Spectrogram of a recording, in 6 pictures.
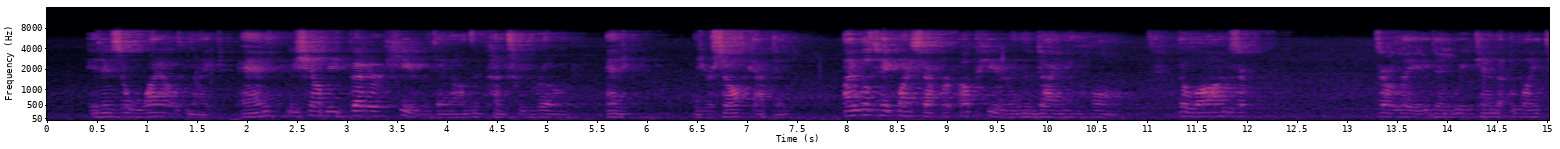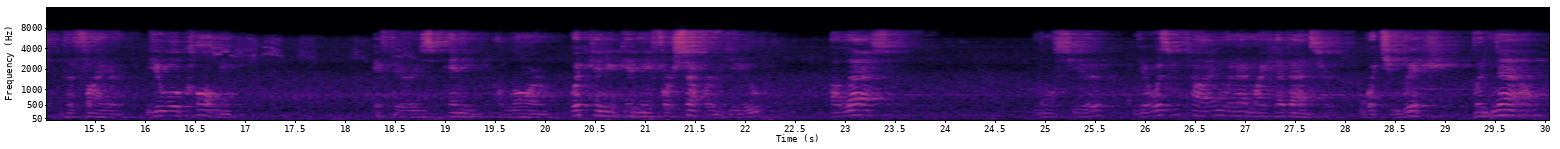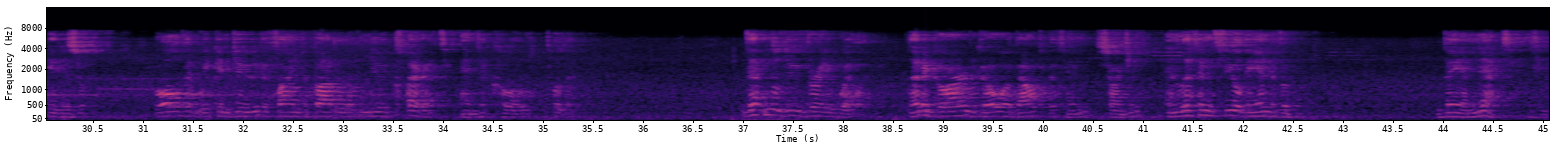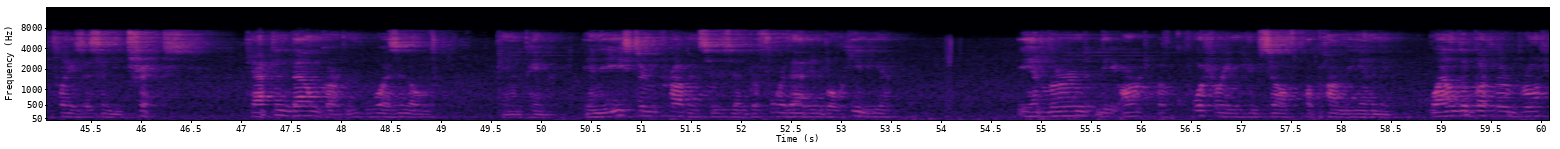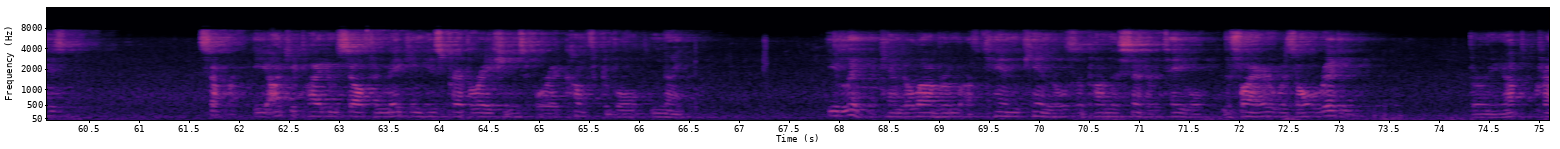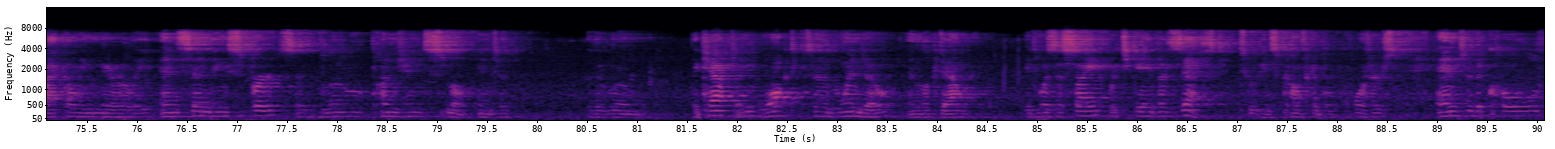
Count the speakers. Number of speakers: one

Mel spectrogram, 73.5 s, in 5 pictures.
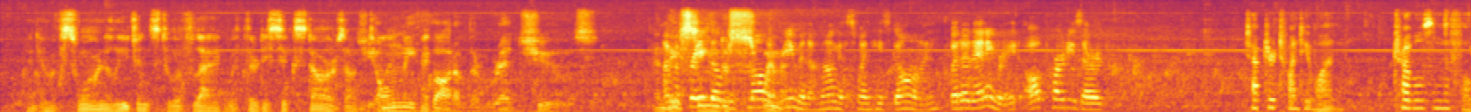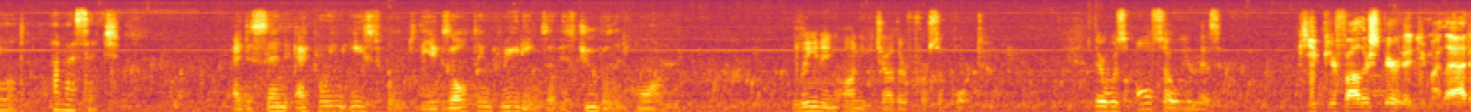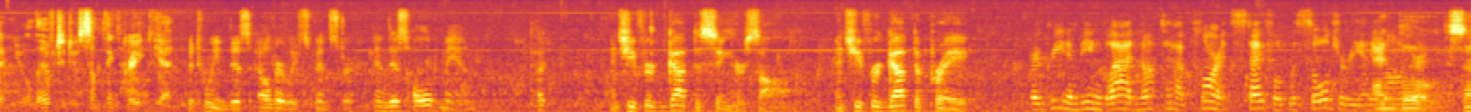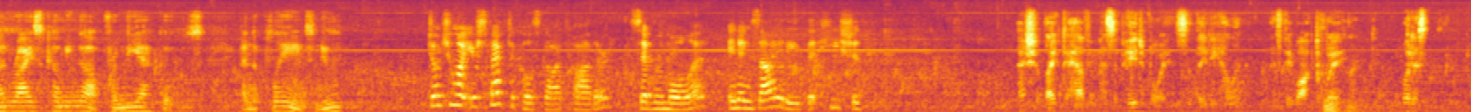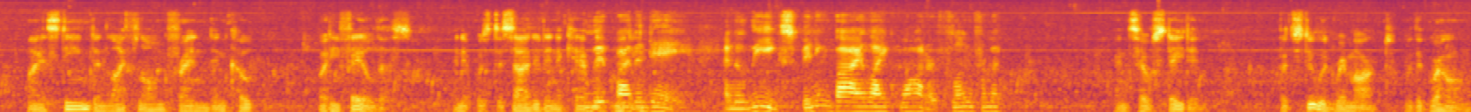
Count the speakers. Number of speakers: seven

